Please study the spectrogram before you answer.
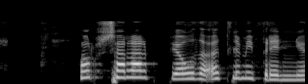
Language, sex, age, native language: Icelandic, female, 20-29, Icelandic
